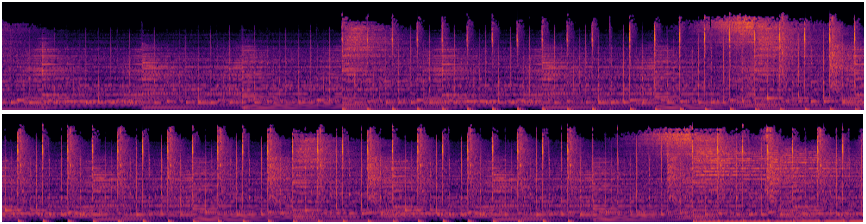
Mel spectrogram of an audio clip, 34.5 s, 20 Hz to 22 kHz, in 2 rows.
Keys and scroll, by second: 0.9 F2, 5.1 F3, 6.6 ctrl+g, 7.6 F2, 11.0 space, 11.3 Escape, 14.0 Escape, 14.8 space, 17.0 Escape, 23.7 space, 28.0 space, 28.6 Escape, 31.4 Escape.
